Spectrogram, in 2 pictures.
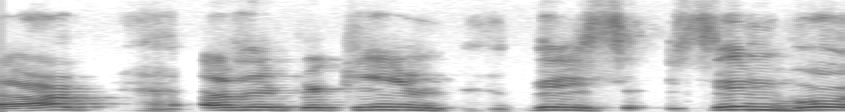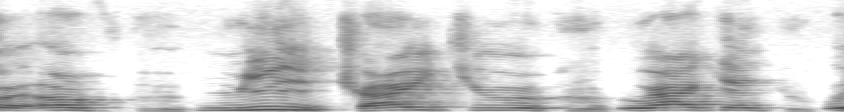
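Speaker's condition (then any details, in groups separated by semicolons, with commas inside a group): Cerebral palsy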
